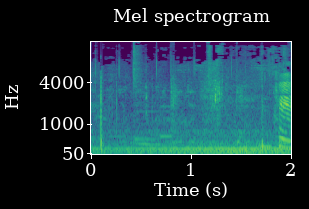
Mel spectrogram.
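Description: Chevrolet Camaro engine running at a steady speed, heard from inside the car's cabin, with a short click right at the start.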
